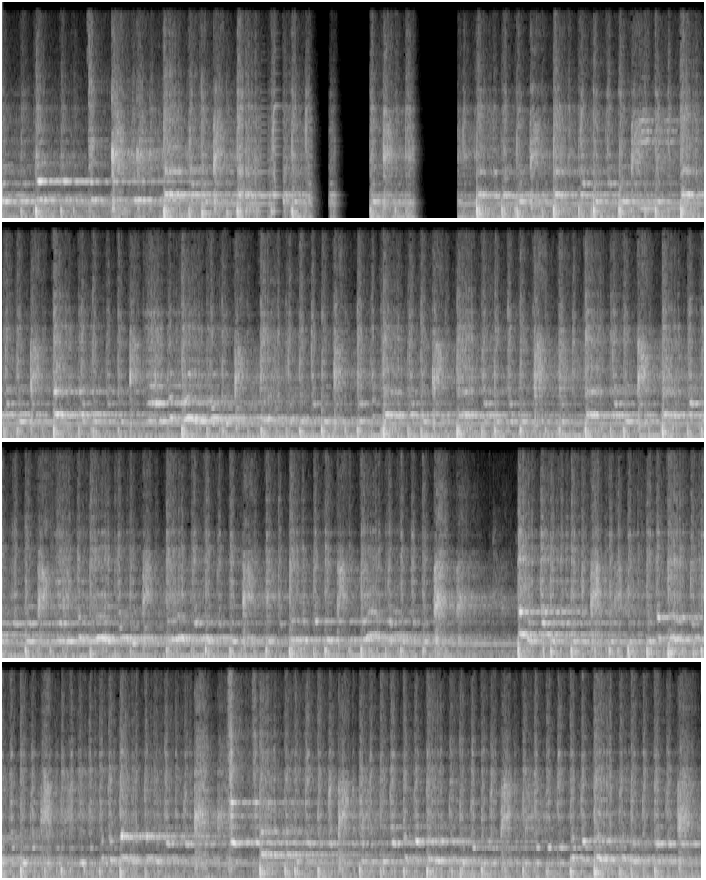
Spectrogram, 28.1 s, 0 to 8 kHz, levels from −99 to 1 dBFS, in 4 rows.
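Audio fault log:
2.40–3.28 s, repeated stalls (stutter): the sound halts six times, with 343 ms filled in total and the longest gap 173 ms. Each stall carries the last sound forward while the jitter buffer is empty, so nothing is lost, but the passage drags and stutters.
3.32–3.69 s and 4.11–4.57 s, call audio freeze: the sound holds as a fading continuation and then drops to silence, for 348 ms with 250 ms silent, then 440 ms with 350 ms silent. The likely cause is packets held up in transit that emptied the jitter buffer. Playback resumes where it stopped, inserting a gap without losing content.
9.90–11.78 s, 14.51–19.10 s and 19.81–26.16 s, jitter buffer speed-up: the sound runs faster at unchanged pitch, at 105%, 106% and 104%, so it sounds slightly hurried. The receiver trimmed many pitch-period-length pieces to shrink an overfull buffer, removing about a tenth of a second in the first stretch and about a third of a second in each later one. 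All of this is carried over G.722 at 64 kbps, with nothing above 8 kHz.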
